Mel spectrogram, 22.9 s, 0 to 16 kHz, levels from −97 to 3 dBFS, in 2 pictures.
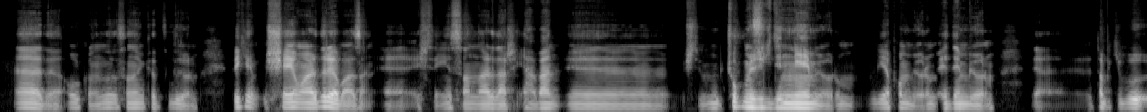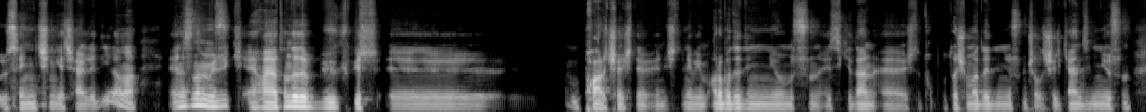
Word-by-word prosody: evet, 105 -4 -1
e, 95 - -11
o 110 -1 -10
konuda 100 +2 -10
da - - -10
sana 105 -1 -6
katılıyorum. 100 -4 -11 0.3
Peki - - -4
şey 115 +1 +3
vardır 110 +3 +3
ya 105 -6 +8
bazen, 85 -1 -4 0.2
eee, - - -18
işte - - -17
insanlar 95 -1 -5
der, 90 -1 -5
ya, 90 - -10
ben, 100 -3 -2
eee, 90 -2 -8 0.3
işte, - - -14
m 105 +2 -8
çok 125 -1 -1
müzik 110 -3 +4
dinleyemiyorum, 100 -5 +4 0.2
yapamıyorum, 100 -5 -8
edemiyorum. 95 -3 -4 0.4
Eee, - - -14 0.5
tabii - - -6
ki 100 - -16
bu 105 -1 +1
senin 100 -1 0
için 105 +2 +1
geçerli 95 - -4
değil - - -5
ama - - +1 0.3
en 115 +5 -2
azından 165 +4 +6
müzik, 145 0 +3
e, - - -4
hayatında 115 +4 +9
da 120 -4 +8
büyük 115 0 +1
bir, 105 0 -2
eee, 95 -1 -8 1.0
parça, - - +3
işte, - - -6
e, 90 - -12
işte, 90 +5 -11
ne - - -7
bileyim 95 -1 -7
arabada 100 -1 +1
dinliyormuşsun. 95 -1 -6
Eskiden, 95 -2 -4
eee, 85 0 -10
işte, - - -17
toplu - - -33
taşımada 95 -1 -4
dinliyorsun, 90 0 -11
çalışırken 95 +2 -5
dinliyorsun. 95 +3 -8
95 Hz, 155 wpm, -25 LUFS, 95-105 Hz, 1.0 s, hayatında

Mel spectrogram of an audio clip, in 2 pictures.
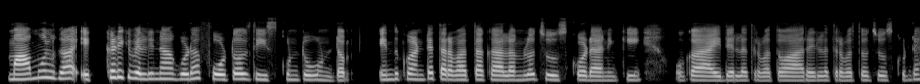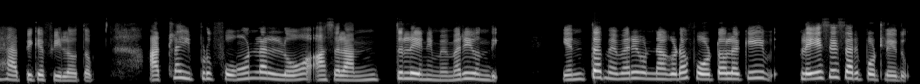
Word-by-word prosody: మామూలుగా 275 +4 +5 0.2
ఎక్కడికి 320 -5 +2
వెళ్ళినా 255 0 +3
గూడా 245 +3 +4
ఫోటో‌లు 245 +1 +4
తీసుకుంటూ 220 0 -4
ఉంటాం. 190 -1 -2 0.4
ఎందుకు 250 +3 -4
అంటే, 230 +3 0
తరువాత 215 -1 +2 0.2
కాలంలో 210 +1 +1
చూసుకోడానికి 200 -2 -2 0.5
ఒక 190 - -15 0.3
5ఏళ్ల 195 +1 -2
తర్వా‌తో 185 0 -5
6ఏళ్ల 190 +1 -3
తర్వా‌తో 190 +1 -5
చూసుకుంటే 205 +3 -8
హ్యాపీ‌గా 220 +1 -1
ఫీల్ 190 -2 -2
అవుతాం. 175 - -7 0.6
అట్లా 265 +9 -4
ఇప్పుడు 265 +3 -6
ఫోన్‌లలో 245 -2 -1 0.3
అసలు 215 -1 0
అంతులేని 230 +3 0
మెమరీ 225 +7 -1
ఉంది. 210 -3 -7 0.7
ఎంత 245 +5 -7 0.2
మెమరీ 265 +2 0
ఉన్న 255 -1 -6
గూడా 265 +4 +2
ఫోటోలకి 260 +3 +3 0.4
ప్లేస్ 275 +5 +5
సరిపోవట్లేదు. 230 -7 0
225 Hz, 115 wpm, -20 LUFS, 205-255 Hz, 0.7 s, మామూలుగా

